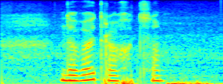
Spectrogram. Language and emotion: Russian, neutral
